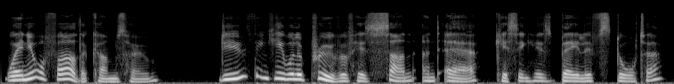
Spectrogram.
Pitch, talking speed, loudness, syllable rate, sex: 185 Hz, 180 wpm, -18 LUFS, 4.6 syllables/s, female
